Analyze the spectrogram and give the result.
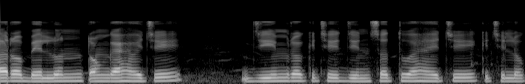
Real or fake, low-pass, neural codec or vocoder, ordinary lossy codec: real; none; none; none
